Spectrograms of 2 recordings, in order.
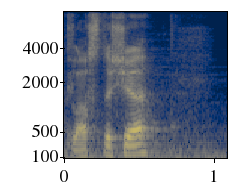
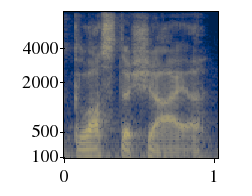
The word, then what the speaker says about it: Gloucestershire: of the Rings or something like so like Gloucestershire they would pronounce it as Gloucester Shire exactly the point I'm making I don't call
